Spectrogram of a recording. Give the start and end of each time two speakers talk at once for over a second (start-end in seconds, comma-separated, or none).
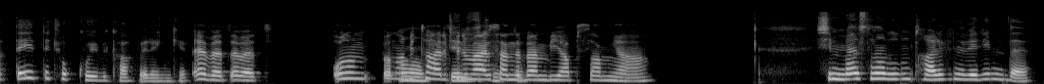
4.0-5.3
